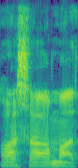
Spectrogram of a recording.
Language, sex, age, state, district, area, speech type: Nepali, male, 45-60, West Bengal, Jalpaiguri, urban, read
